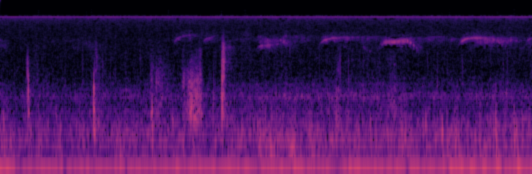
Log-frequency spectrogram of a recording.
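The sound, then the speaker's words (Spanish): Footsteps climbing stairs on a steep street, a faint, even series of soft steps over steady background noise. “Sube las escaleras de una empinada calle.”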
